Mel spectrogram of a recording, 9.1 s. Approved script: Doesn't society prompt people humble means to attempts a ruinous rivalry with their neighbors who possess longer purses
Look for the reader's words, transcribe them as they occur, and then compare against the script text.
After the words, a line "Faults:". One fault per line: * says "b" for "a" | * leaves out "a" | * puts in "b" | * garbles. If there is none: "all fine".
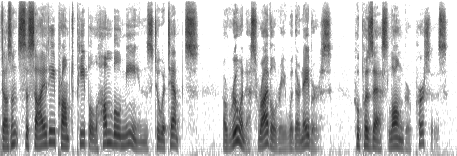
Doesn't society prompt people humble means to attempts a ruinous rivalry with their neighbors who possess longer purses
Faults:
all fine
